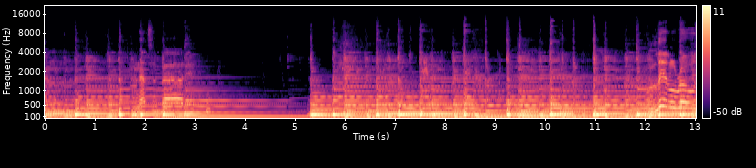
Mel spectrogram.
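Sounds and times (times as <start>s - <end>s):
strummed acoustic guitar: 0.0s - 13.0s.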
